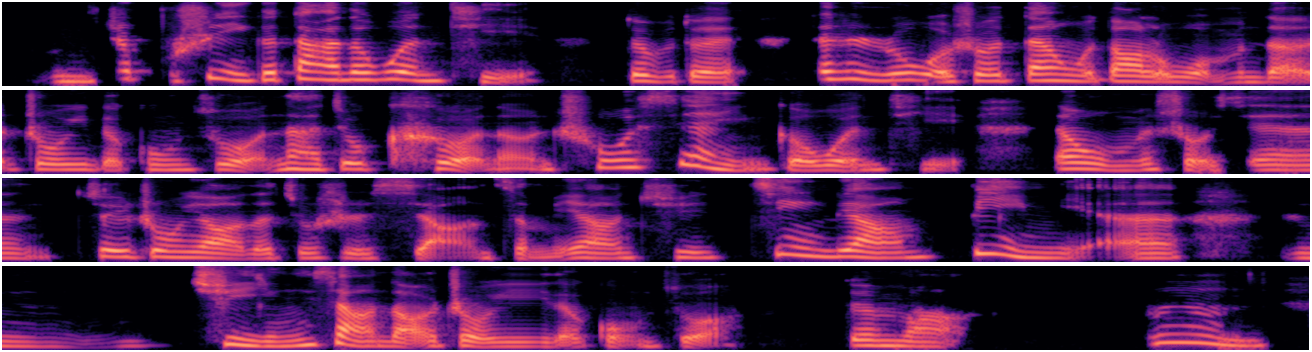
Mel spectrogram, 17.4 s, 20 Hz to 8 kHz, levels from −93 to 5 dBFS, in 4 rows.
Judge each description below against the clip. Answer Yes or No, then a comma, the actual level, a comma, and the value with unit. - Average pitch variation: Yes, average, 4.6 semitones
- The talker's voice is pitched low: No, high, 195 Hz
